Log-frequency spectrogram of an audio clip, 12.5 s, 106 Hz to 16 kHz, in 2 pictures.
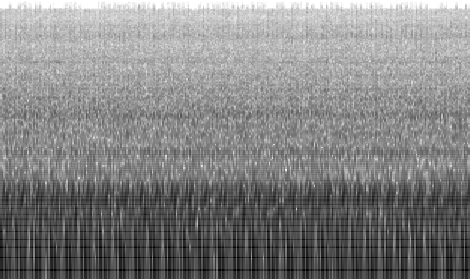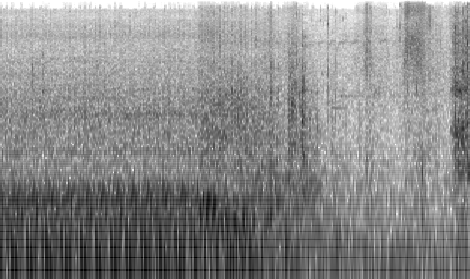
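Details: Gravely Pro Turn 52 mower with blades not engaging, started on a little choke after fitting a new plug: steady even drone with smooth regular beat, no knocks or misses, before tapering off.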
